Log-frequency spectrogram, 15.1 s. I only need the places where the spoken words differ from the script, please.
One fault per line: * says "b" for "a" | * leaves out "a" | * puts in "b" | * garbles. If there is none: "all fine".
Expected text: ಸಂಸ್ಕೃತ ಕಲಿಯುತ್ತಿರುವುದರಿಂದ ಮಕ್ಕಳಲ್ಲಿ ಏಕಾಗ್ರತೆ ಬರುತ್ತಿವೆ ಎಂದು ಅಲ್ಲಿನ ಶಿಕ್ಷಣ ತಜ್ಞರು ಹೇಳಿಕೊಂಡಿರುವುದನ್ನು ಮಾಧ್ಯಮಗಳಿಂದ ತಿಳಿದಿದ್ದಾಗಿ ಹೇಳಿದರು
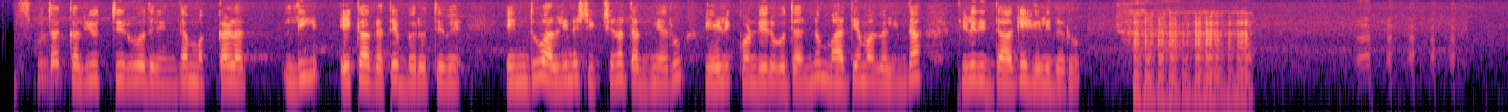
all fine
